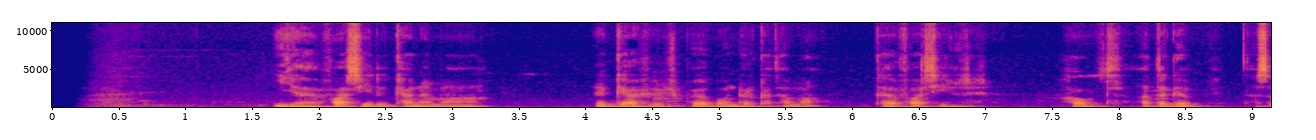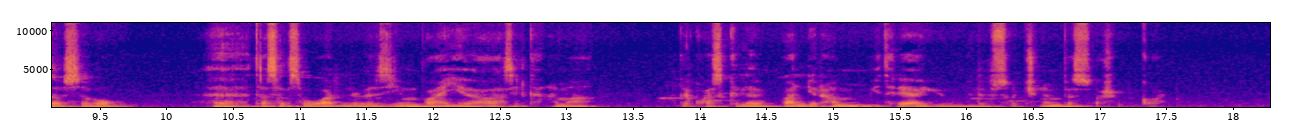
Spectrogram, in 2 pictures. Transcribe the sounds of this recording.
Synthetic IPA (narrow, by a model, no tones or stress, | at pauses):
jɛfasilkʰənəma | d̪̥əɡːafiwo̞t͡ʃːbəɡo̞nd̪əɾkʰət̪ʰəma | kʰəfasil | hawt̪at̪ʼəɡəβ | t̪ʰəsəβsɨβəw | t̪ʰəsəβsɨβalbəzːihɨmjɛfasilkʰənəma | kʼɨɾkʰʼaskʰɨləβband̪iɾamjɛt̪ʰələjajːulɨβso̞t͡ʃːɪnɨmbəsaʃbɨkʼwal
